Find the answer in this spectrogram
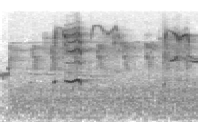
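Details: Young tawny owls, one of a brood of four or five, give two hoarse, hissing begging calls, high and wheezy, about a second apart, each with a faint thin whistle, signalling they want feeding by their parents.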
